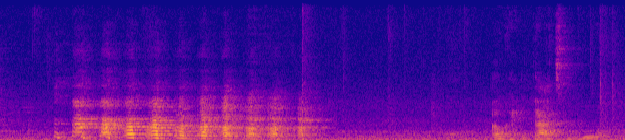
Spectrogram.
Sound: woman laughing

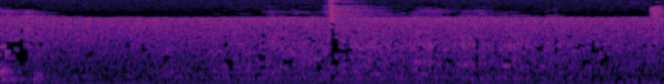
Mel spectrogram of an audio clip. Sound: audience chuckles

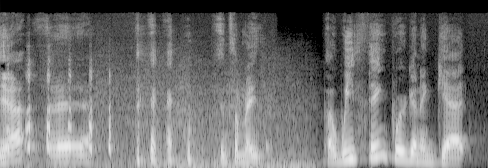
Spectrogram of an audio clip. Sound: laughs

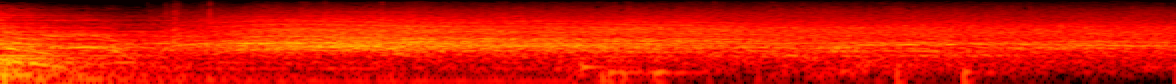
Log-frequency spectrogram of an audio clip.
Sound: audience cheer and clap

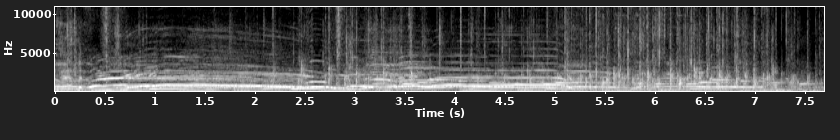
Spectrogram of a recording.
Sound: group of voices; cheering and clapping

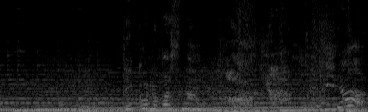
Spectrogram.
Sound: speaking in Greek

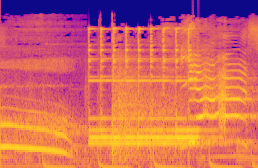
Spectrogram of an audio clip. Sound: gasps; bell ringing

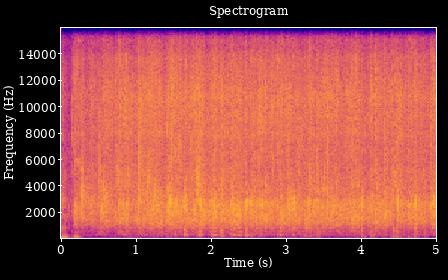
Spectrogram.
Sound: audience applauding

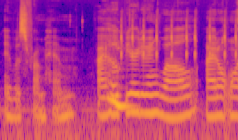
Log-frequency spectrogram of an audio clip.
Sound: keyboard clacking

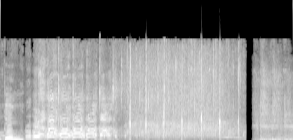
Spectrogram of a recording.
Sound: laughing; applause

